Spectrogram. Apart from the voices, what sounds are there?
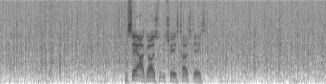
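heavy rain falling steadily on campsite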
